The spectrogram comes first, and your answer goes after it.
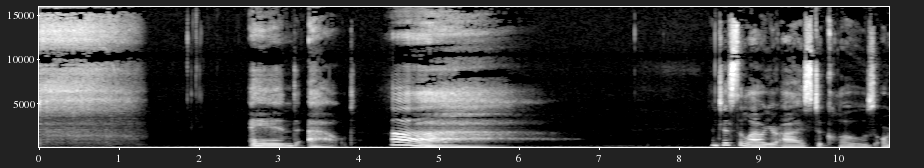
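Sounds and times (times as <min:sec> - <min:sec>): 
deep inhale during a guided breathing exercise: 0:00.0 - 0:01.4, 0:04.8 - 0:06.9
speech: 0:02.7 - 0:03.8, 0:04.4 - 0:05.4, 0:08.4 - 0:10.6.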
